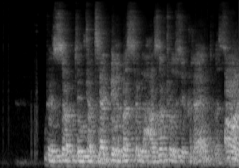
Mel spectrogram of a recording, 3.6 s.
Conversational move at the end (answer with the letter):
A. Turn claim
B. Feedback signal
A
